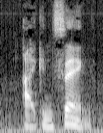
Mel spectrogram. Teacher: Notice the stress. The word can is unstressed. The main verb after it is stressed.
